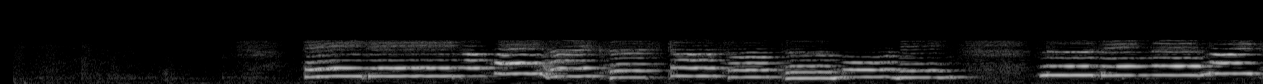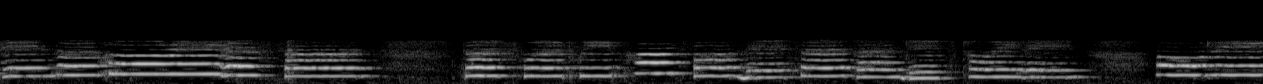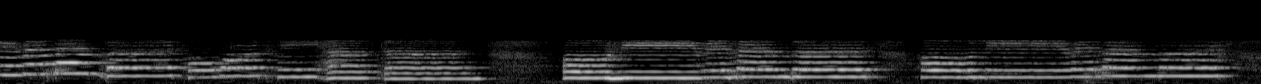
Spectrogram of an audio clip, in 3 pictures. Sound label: tune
